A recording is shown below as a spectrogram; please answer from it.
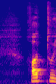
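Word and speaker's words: HER2: 될 거 같고 그래서 허트 예 발음은 허투 양성 대장암 대상 AI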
